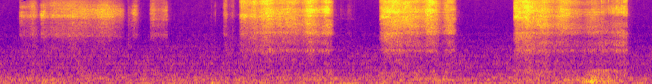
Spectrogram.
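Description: Fingertips rub and scratch along the surface of an empty, hollow brown cardboard tube from a paper towel roll. The result is a bright, dry, hissing scrape in a series of separate strokes with short pauses between them, over a faint low hum.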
